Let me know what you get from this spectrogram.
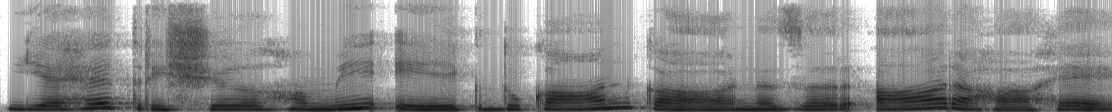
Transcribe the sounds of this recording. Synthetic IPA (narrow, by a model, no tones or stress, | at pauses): jɛɦd̪ɾɪʃjəɦɐmẽʔeːkd̪ʊkaːnkanɐzəɾaːɾɐɦahɛː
